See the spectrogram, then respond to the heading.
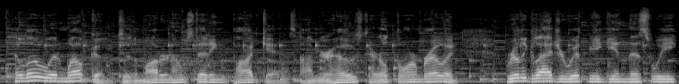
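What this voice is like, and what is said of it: Sick, congested, stuffed-up voice. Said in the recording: “I've been just super, super sick for like a week, coughing really bad, really stuffed up head ... as you can hear in my voice today, I'm still not over it”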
